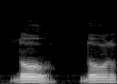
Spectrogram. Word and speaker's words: know: focus 쉬운 거고 know K는 묵음입니다. 묵음이고 know I know 그러면 알아.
